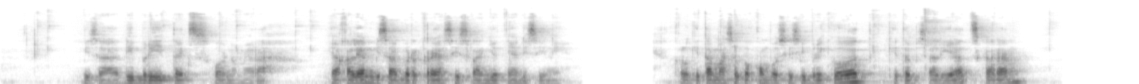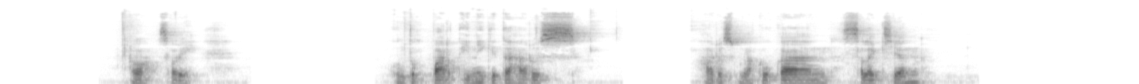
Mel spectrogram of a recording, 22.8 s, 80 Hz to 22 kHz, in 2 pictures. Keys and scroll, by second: 8.3 ., 15.5 space.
